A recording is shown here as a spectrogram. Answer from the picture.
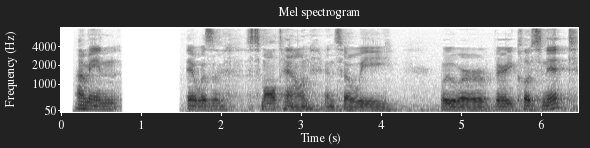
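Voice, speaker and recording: A man with a fairly low pitch speaks at a very slow pace, leaving long, frequent pauses. His intonation stays fairly even, and audible room echo surrounds the voice. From West Texas (Muleshoe). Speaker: high school band director. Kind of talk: interview podcast.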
